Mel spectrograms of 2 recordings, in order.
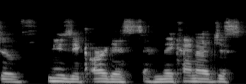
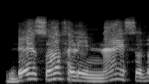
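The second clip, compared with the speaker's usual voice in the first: high, swooping cartoon character voice; higher, lilting put-on character voice; Mister Lunt; 4 semitones higher than usual. Shown as a demonstration. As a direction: attempt a cartoon impression, pitched up. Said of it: "go for Mister Lunt".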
